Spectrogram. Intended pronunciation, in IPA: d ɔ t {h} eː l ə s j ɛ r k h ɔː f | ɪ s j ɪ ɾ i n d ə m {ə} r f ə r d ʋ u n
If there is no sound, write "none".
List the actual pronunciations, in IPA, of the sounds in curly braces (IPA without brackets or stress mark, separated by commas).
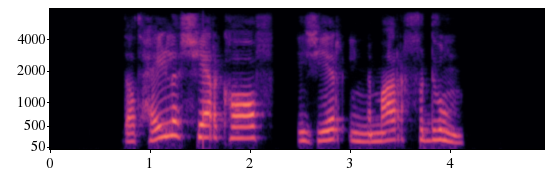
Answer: h, a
